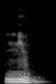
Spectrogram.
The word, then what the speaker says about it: nu: new it is new it is pronounced as new okay and somewhere it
